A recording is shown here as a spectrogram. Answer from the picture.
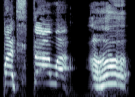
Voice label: death, ru; dota2

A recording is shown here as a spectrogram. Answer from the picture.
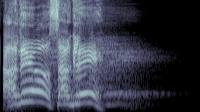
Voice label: Match Slain Enemy, Announcer; Fernando; Paladins

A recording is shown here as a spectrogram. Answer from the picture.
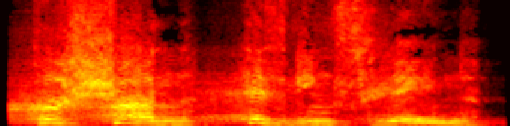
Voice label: announcer; Diretide 2012; rosh

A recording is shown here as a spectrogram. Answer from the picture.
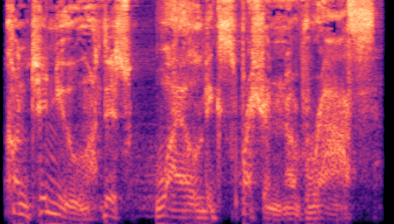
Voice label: announcer unpause

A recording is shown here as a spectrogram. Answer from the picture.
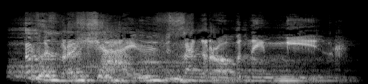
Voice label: death, ru

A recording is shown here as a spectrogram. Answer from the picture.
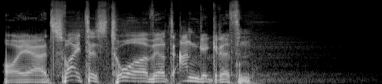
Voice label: Announcer German Match Under Attack Gate Second

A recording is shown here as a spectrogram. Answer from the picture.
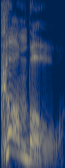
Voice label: Hit Combo, Announcer; First Mate

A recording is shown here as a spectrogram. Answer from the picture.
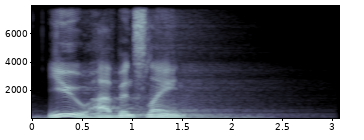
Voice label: Announcer Match Slain You; Paladins; Feyrazzle

